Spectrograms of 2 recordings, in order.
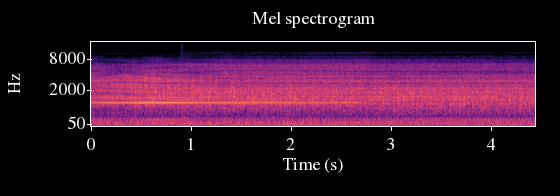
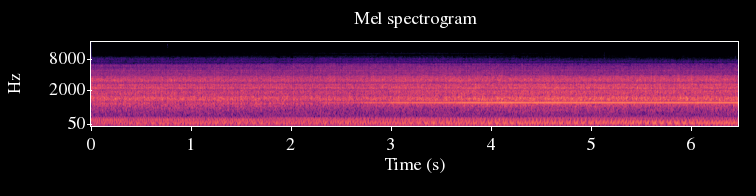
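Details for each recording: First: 1946-48 Sparton model 6-26 broadcast/shortwave radio during alignment, trimmer capacitor turned clockwise; clear 1 kHz test tone over hiss fades away as trimmer detuned off resonance. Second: 1946-48 Sparton model 6-26 broadcast/shortwave radio during alignment, trimmer capacitor adjusted; thin steady 1 kHz test tone above soft hum fades in and out with small adjustments; normal alignment response.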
